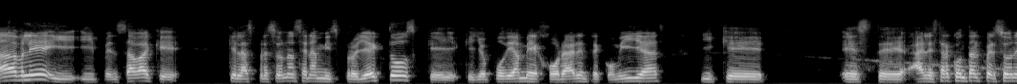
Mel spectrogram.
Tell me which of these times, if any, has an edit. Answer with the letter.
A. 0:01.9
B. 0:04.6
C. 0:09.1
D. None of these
D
